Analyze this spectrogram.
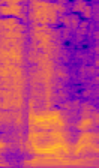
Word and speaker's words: Skyrim: to pronounce that word Skyrim Skyrim sky as in there's a big thing above us Rim as in I'm going to give you a rim job job I'm look it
